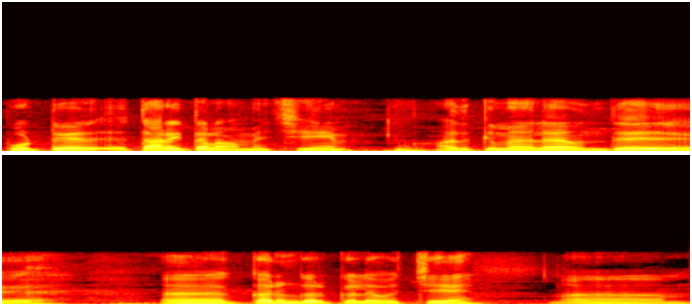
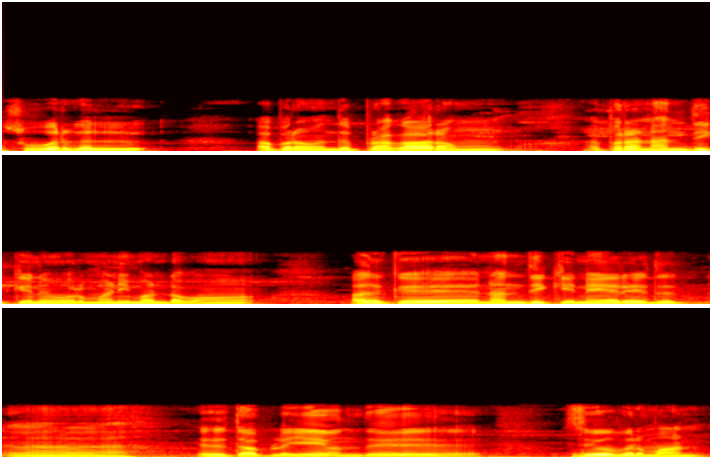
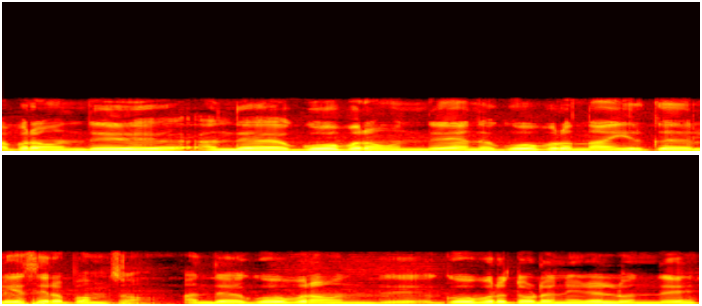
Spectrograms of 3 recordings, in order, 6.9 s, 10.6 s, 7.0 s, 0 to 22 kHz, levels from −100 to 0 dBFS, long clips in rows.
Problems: background sounds at intervals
